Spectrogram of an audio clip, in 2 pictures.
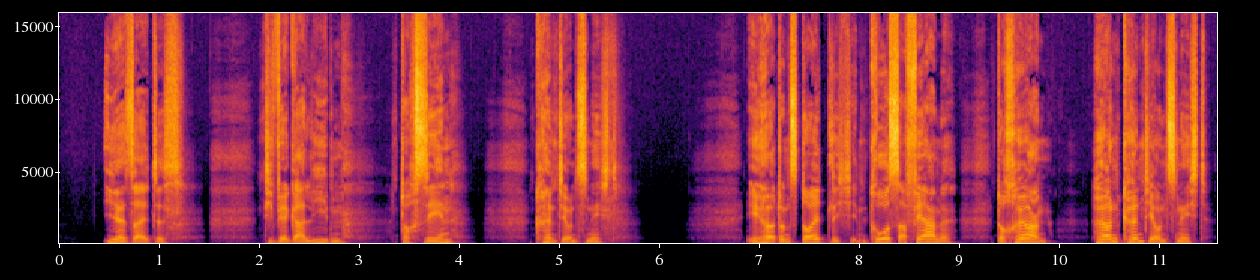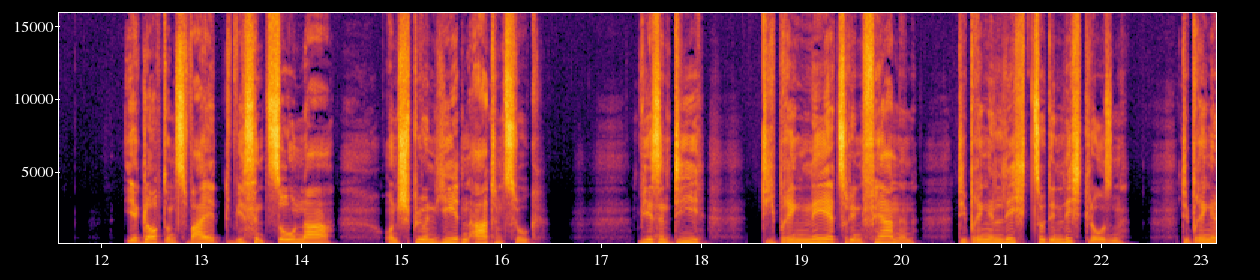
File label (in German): Traurig, jungen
